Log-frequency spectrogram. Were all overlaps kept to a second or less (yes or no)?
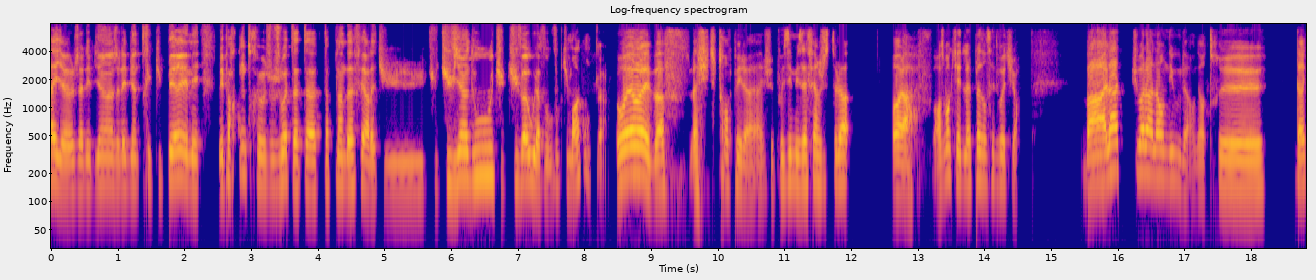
yes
